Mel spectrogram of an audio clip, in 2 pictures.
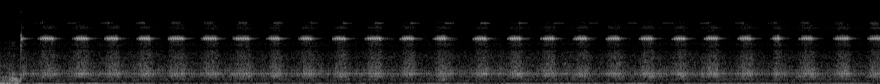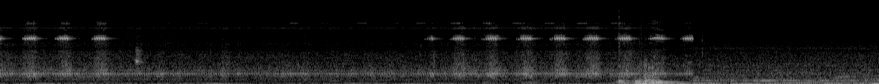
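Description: A cricket chirping loudly and very evenly, about three chirps a second, recorded by an outdoor security camera and heard through a phone's speaker. The chirping pauses for a few seconds, starts again, and there is a brief low rumble just before the recording cuts off.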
